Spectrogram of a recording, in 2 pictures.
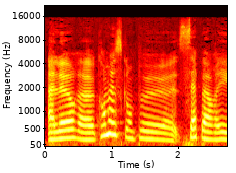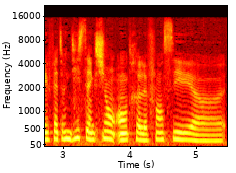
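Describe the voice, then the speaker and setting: A woman doctoral student from Illinois asking a hesitant, halting question from the audience at a conference. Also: medium pitch, a little mellow, clean tone. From Illinois, USA.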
